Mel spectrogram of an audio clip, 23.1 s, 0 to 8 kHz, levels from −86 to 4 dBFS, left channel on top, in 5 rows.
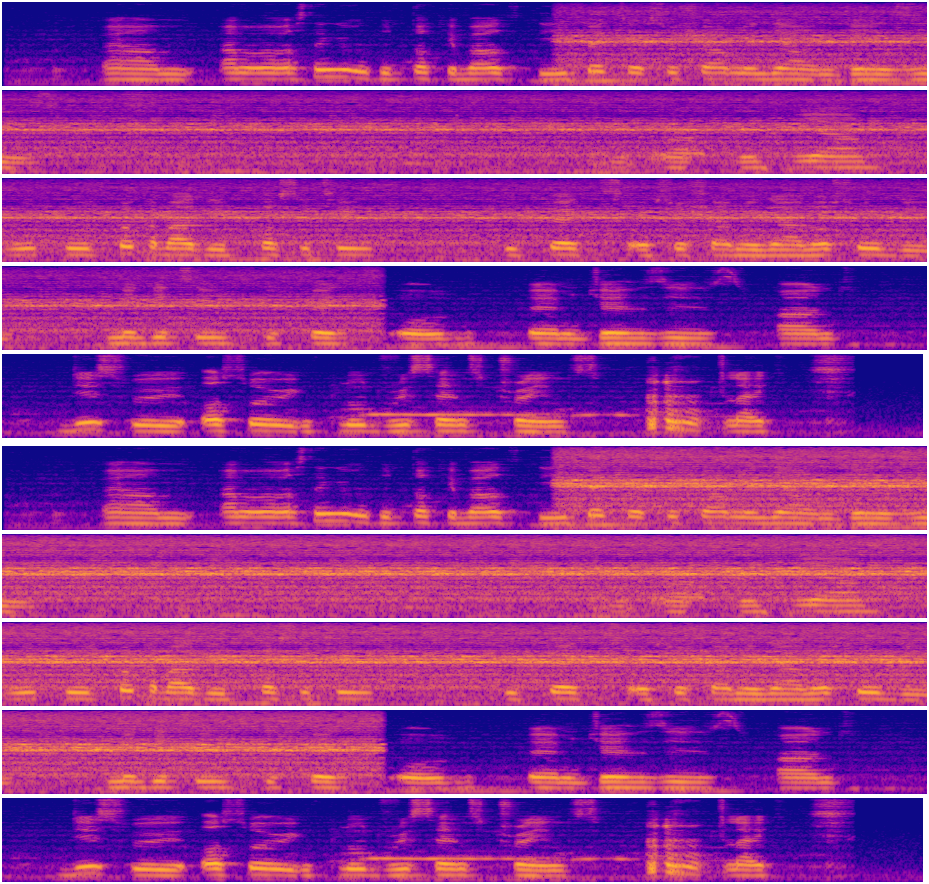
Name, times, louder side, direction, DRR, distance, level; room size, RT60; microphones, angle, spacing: voice 1, 0.5-4.9 5.2-5.4 6.6-6.8 7.6-11.1 11.8-13.9 14.4-16.2 16.5-18.1 18.8-22.8, equal, 5° right, 5.0 m, -21 dB
sound 1, 2.7-15.8, right 7 dB, 45° right, 4.0 m, -20 dB
head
